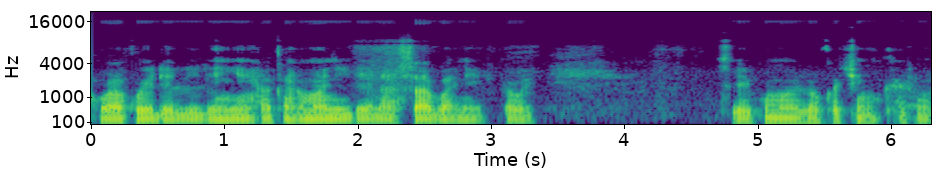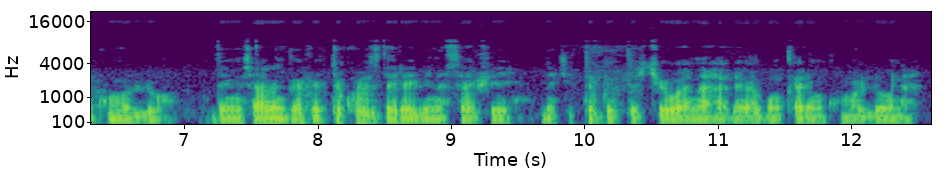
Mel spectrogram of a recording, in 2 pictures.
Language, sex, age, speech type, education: Hausa, male, 30-45, spontaneous, primary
